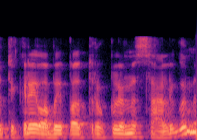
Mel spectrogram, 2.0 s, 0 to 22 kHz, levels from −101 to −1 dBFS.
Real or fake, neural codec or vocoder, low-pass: real; none; 7.2 kHz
